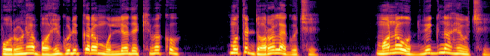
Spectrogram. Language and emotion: Odia, fearful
